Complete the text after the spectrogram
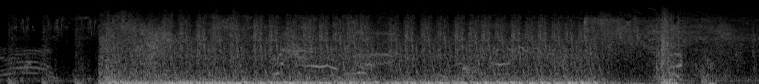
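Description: Energy weapons fire in rapid bursts with loud blasts.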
